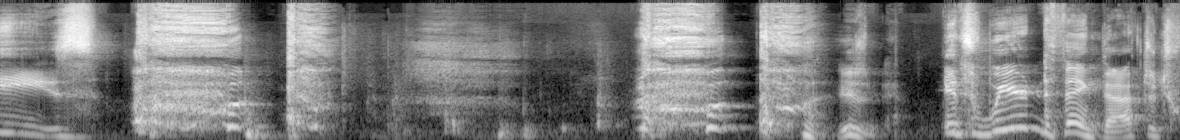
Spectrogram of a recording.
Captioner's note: coughing deeply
